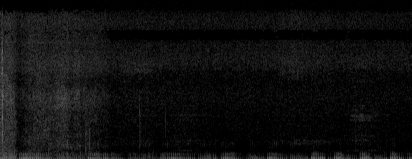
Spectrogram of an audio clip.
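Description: Ragamuffin cat purring close up, a low steady purr that swells and fades in short pulses.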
